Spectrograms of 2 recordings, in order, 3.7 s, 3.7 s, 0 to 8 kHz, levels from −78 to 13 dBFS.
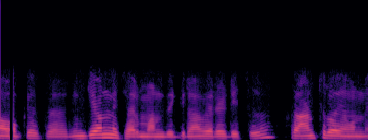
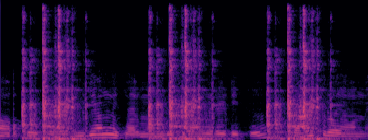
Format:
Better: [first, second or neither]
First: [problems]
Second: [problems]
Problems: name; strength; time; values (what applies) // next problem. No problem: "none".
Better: first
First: none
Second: background sound (Dishes, pots, and pans); 4 dB above the speech // room echo; dies away in 0.8 s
